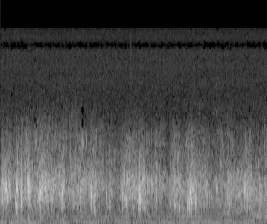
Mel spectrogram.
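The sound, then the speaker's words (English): Two horses, slowed to a walk, wade through a shallow creek east of Copper City, their steps churning up a steady run of sloshing, gurgling splashes, with no voices. “East of Copper City, Jeff Sorrell and Ozark slowed their horses to a walk. Easy now, easy. And guided the animals into a shallow creek.”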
